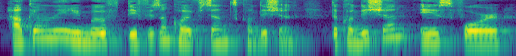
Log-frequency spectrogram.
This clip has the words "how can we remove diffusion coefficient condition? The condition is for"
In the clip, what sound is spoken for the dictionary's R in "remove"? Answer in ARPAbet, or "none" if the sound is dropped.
R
